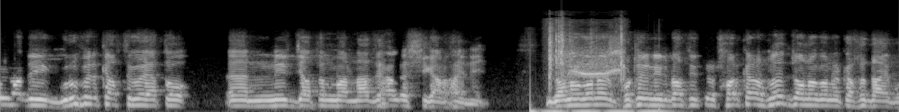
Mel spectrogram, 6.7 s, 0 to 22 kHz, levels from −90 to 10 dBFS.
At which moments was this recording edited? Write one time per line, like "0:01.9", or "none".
0:03.9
